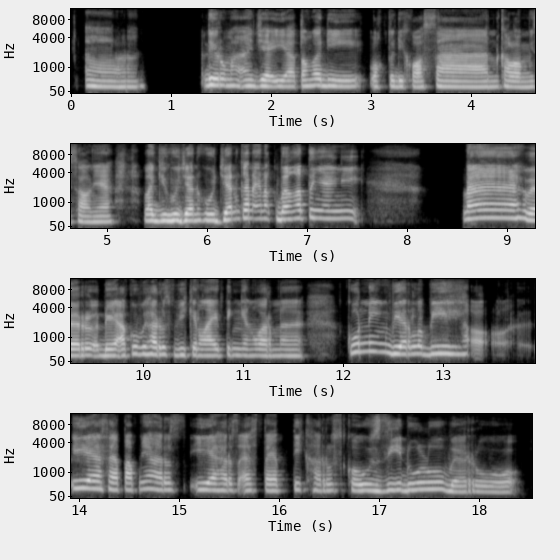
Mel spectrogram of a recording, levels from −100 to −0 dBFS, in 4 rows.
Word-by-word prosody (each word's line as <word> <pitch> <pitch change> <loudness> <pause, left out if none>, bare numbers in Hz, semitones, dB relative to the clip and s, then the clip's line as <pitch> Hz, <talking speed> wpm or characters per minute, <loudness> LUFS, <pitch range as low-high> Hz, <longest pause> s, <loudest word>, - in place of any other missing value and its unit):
eee, 185 -2 -3 0.6
di 235 +3 +5
rumah 220 -1 -1
aja 205 0 +2
iya 190 0 +1
atau 205 - 0
enggak 220 0 +1
di 195 -1 -2
waktu 190 +1 -5
di 190 - -1
kostan 180 0 0
kalau 185 -2 +2
misalnya 185 +1 -2 0.3
lagi 215 0 +4
hujan-hujan, 225 +2 +4
kan 300 - +6
enak 285 0 -2
banget 270 +3 +3
tuh 320 - -1
nyanyi. 285 -1 -3 1.0
Nah, 300 +1 +5
baru 225 -1 +4
deh 220 - +3
aku 225 +5 -1
be - - +3
harus 255 0 +3
bikin 235 0 -3
lighting 220 +2 -1
yang 220 0 -6
warna 215 0 -3 0.4
kuning 345 0 -2
biar 270 -1 +4
lebih, 275 0 0
eee - - -7 0.5
iya, 295 0 +3
setup-nya 250 +1 -1
harus 245 -1 -5
iya 245 -1 0
harus 225 0 -4
estetik, 220 +1 -5
harus 220 0 -7
cozy 220 +1 -2
dulu, 255 +3 -1
baru. 185 -3 -5
220 Hz, 140 wpm, -25 LUFS, 195-260 Hz, 1.0 s, kan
